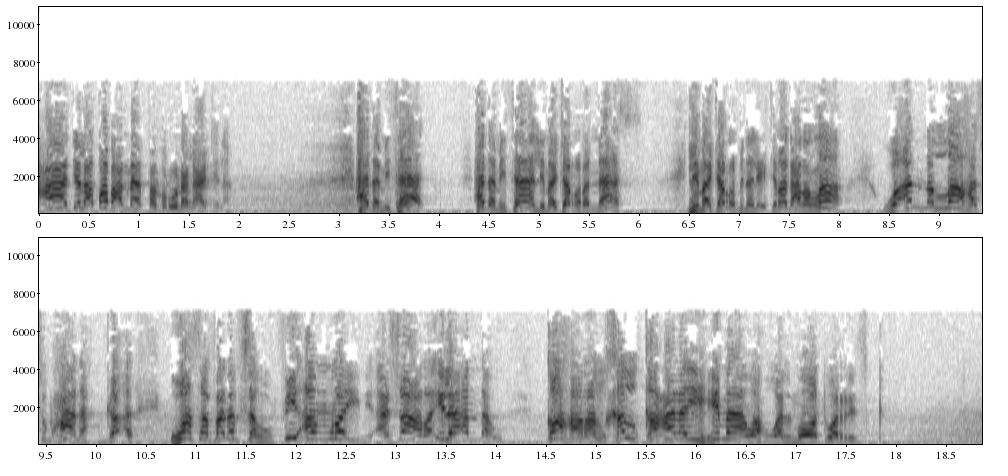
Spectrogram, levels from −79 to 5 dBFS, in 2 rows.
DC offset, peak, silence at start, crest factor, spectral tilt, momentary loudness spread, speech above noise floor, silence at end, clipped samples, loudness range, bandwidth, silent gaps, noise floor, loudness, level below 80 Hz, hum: 0.6%; -2 dBFS; 0 s; 16 dB; -2.5 dB/octave; 10 LU; 26 dB; 0 s; under 0.1%; 3 LU; 7.4 kHz; none; -44 dBFS; -17 LUFS; -48 dBFS; none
